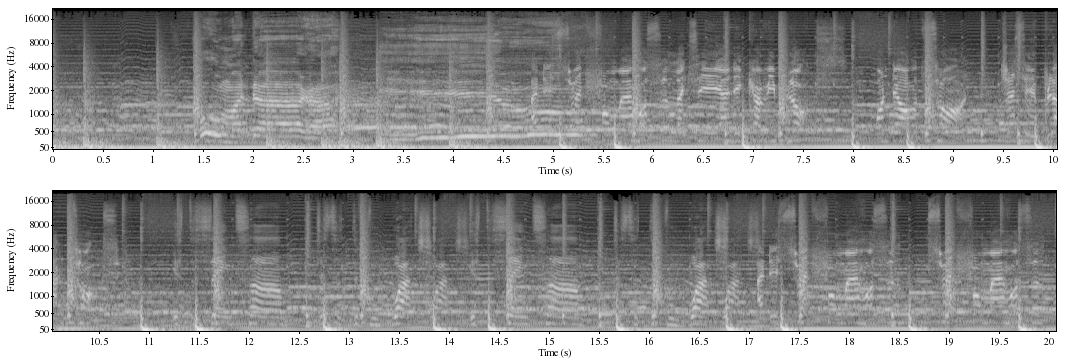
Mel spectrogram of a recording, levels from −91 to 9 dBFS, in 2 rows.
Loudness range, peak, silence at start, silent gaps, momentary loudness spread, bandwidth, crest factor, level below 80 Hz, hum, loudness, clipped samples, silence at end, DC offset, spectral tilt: 3 LU; 0 dBFS; 0 s; none; 6 LU; over 20 kHz; 10 dB; -14 dBFS; none; -12 LUFS; under 0.1%; 0 s; under 0.1%; -4.5 dB/octave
